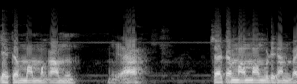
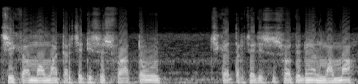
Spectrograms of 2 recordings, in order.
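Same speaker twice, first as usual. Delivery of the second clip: reflective thinking-aloud voice; inner monologue. Acted. Child alone wondering about Papa's words, reflective inner voice. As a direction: muse to yourself, worried.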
